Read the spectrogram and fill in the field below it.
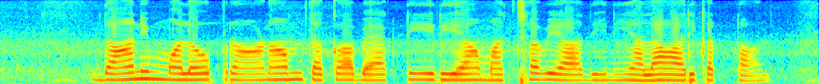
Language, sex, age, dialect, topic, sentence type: Telugu, female, 25-30, Central/Coastal, agriculture, question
